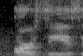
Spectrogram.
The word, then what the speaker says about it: Arceus: I do not care how you pronounce it, but Arceus is the grammatically correct way to do it.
